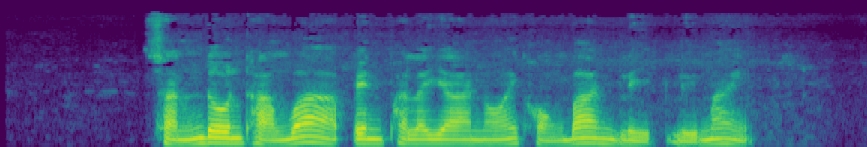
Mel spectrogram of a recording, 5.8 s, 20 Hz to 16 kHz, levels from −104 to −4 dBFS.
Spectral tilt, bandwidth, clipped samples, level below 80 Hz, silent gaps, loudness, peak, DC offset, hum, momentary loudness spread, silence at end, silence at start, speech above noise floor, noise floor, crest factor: -8 dB/octave; 11 kHz; under 0.1%; -60 dBFS; none; -19 LUFS; -2 dBFS; under 0.1%; none; 9 LU; 0.75 s; 1 s; 58 dB; -76 dBFS; 18 dB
